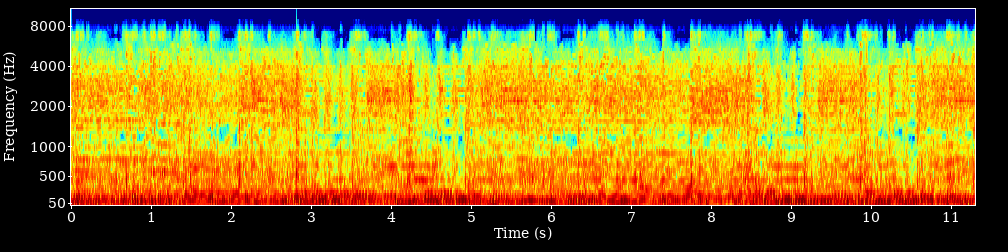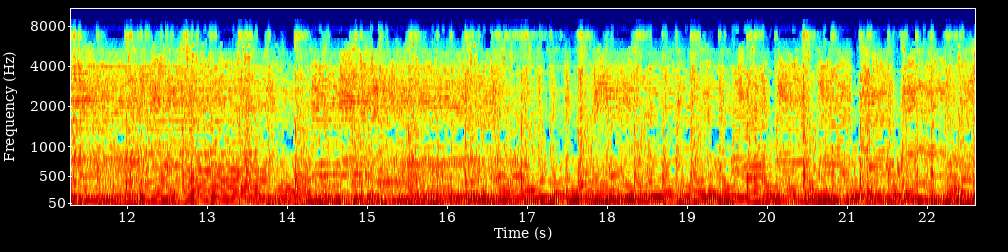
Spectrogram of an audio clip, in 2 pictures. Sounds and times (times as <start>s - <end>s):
Music: 0.0s - 22.6s.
